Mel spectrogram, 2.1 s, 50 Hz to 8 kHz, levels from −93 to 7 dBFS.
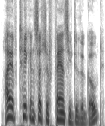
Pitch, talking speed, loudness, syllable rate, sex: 135 Hz, 255 wpm, -19 LUFS, 5.5 syllables/s, male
